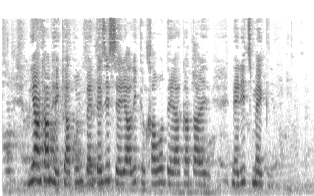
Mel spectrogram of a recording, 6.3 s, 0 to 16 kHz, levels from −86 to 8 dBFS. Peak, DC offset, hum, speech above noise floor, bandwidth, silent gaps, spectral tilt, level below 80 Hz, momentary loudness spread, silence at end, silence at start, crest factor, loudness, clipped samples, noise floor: 0 dBFS; under 0.1%; none; 29 dB; 12 kHz; none; -2.5 dB/octave; -54 dBFS; 17 LU; 0.5 s; 0.05 s; 22 dB; -20 LUFS; under 0.1%; -50 dBFS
